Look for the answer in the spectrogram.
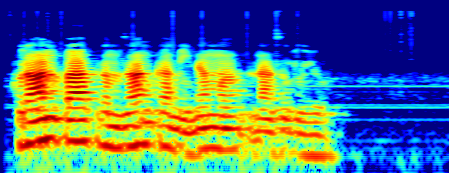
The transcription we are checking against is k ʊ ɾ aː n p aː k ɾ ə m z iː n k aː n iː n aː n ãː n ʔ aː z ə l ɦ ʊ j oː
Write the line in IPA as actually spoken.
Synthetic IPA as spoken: k ʊ ɾ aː n p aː k ɾ ə m z aː n k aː m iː n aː m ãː n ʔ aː z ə l ɦ ʊ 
